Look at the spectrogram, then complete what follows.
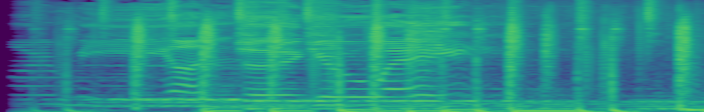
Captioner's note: static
